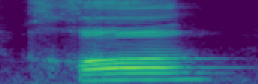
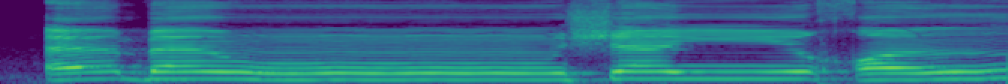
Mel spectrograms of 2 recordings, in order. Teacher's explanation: Jangan lupa makhraj kha duduk dekat hujung kerongkong.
